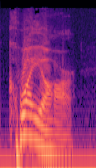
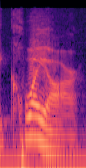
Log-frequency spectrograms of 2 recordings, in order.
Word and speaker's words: Cuellar: This congressman, his last name is pronounced Cuellar. Henry, I may have said something completely wrong. Henry Cuellar.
